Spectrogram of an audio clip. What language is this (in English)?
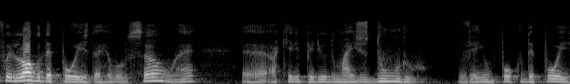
Portuguese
